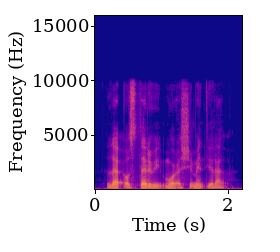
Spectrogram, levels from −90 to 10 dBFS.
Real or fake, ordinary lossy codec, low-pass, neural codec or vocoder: fake; none; 9.9 kHz; autoencoder, 22.05 kHz, a latent of 192 numbers a frame, VITS, trained on many speakers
